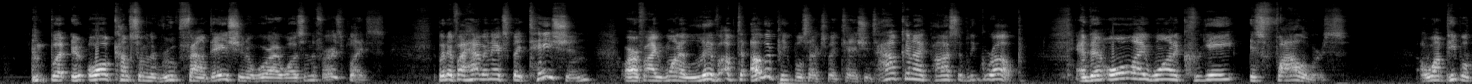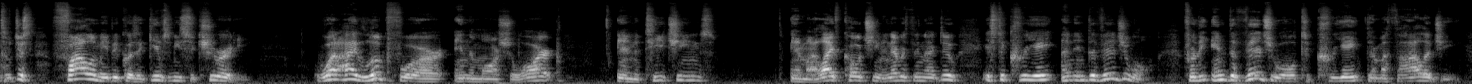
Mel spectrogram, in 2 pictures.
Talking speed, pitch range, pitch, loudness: 185 wpm, 165-225 Hz, 200 Hz, -18 LUFS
